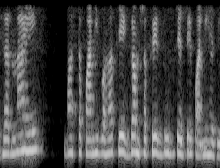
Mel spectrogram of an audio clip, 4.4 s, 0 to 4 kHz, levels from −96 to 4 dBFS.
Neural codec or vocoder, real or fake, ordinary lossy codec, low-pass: vocoder, 44.1 kHz, 80 mel bands, Vocos; fake; none; 3.6 kHz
